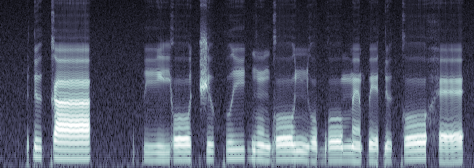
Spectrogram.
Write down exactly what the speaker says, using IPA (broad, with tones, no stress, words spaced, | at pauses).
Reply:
ɗɨ˦kaː˦ | piː˨joː˧ t͡ʃɨ˧kʷiː˦ ɡũ˧ɡoː˦ ɲo˨boː˧ mɛ̃˨pe˨ ɗɨ˨ koː˦ hɛ˨˦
